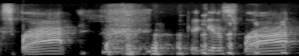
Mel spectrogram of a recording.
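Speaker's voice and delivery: hillbilly "Sprite" with the long I flattened to "ah"; amused imitation of a hillbilly accent saying "Sprite". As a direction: say "Sprite" as "Spraht", hillbilly style. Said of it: "I've got a hillbilly accent".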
